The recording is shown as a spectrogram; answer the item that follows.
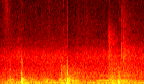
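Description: Hands and feet thudding on a hard gym floor during a tumbling pass: a few short thuds roughly two-thirds of a second apart over a steady background hum.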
